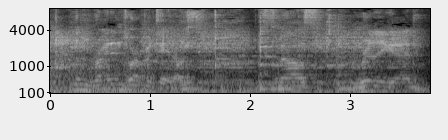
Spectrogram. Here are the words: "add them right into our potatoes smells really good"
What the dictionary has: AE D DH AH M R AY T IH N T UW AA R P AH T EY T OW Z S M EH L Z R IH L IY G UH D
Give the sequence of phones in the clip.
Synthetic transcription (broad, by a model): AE DH AH M R AY T IH N T UW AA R P AH T EY T OW Z S M EH L Z R IH L IY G UH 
